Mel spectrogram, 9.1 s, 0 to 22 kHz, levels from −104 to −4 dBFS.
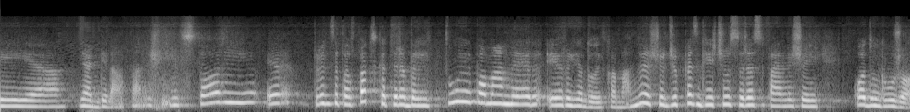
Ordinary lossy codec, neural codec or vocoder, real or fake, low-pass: Opus, 16 kbps; codec, 24 kHz, 0.9 kbps, WavTokenizer, large speech release; fake; 10.8 kHz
